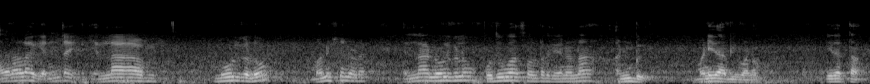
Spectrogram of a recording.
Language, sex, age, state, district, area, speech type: Tamil, male, 18-30, Tamil Nadu, Tiruvannamalai, urban, spontaneous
